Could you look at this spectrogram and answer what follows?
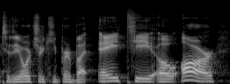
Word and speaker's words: Hathor: the orchard keeper but Ator is also can translate to Hawthorne because a lot in a lot of languages the H is silent or doesn't even exist and that's the Egyptian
